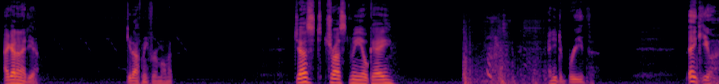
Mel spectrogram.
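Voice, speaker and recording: A man's voice: medium pitch, dry recording, natural voice. A man playing a doting, teasing young boyfriend in an intimate audio roleplay, rambling affectionately and stammering a little. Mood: gentle, teasing.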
